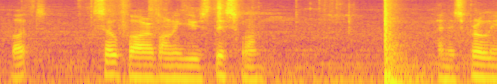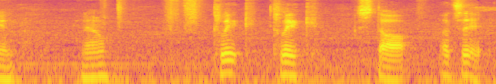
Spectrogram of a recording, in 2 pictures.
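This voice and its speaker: Over noticeable background noise, a man with an English accent speaks very slowly in a flat monotone, leaving long, frequent pauses. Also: medium pitch for a man. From Britain. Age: 60s. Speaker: vlogger. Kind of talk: casual vlog narration. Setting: outdoors walking. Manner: chatty.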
